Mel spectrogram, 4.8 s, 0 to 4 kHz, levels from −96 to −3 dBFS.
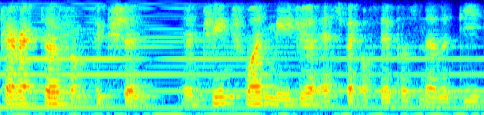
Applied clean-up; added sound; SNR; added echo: none; Wind instrument, woodwind instrument; 11 dB; reverberation time 0.4 s.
